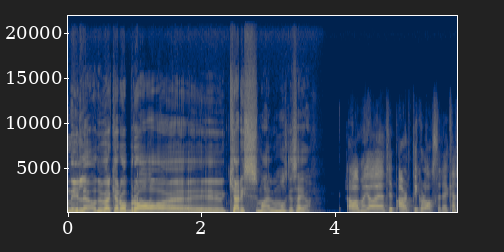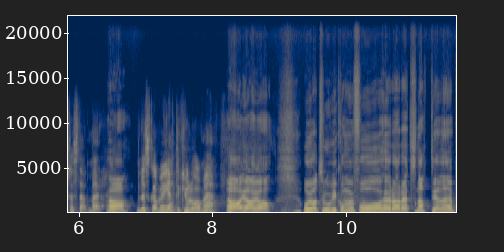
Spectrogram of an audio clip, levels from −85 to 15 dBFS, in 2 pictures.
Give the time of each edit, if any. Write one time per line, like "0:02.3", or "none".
none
